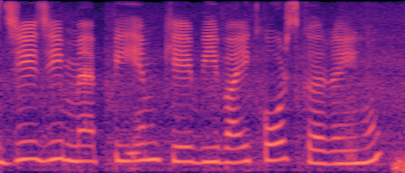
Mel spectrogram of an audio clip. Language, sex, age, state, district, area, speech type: Urdu, female, 30-45, Bihar, Gaya, urban, spontaneous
